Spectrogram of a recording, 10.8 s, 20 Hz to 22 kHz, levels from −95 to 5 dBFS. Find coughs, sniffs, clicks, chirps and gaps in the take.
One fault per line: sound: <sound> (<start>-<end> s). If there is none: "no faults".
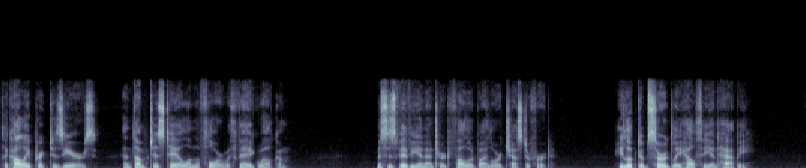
no faults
